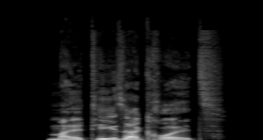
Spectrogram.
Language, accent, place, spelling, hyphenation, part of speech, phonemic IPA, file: German, Germany, Berlin, Malteserkreuz, Mal‧te‧ser‧kreuz, noun, /malˈteːzɐˌkʁɔɪ̯t͡s/, De-Malteserkreuz.ogg
- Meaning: Maltese cross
